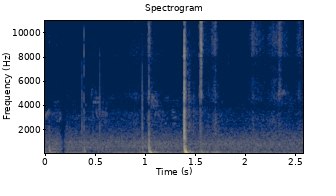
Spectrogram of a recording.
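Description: A soccer ball is kicked with a thud.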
